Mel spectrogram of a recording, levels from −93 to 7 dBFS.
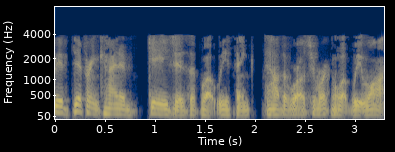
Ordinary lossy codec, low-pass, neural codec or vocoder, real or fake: AAC, 16 kbps; 7.2 kHz; none; real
